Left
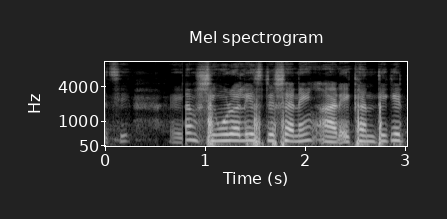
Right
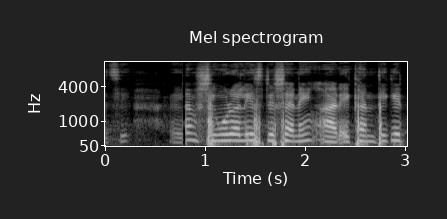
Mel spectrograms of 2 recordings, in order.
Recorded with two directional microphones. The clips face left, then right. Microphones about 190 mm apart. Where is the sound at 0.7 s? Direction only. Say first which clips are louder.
Left 2 dB; 50° left (ahead or behind).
